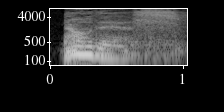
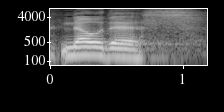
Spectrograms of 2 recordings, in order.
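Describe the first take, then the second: First: Much softer, hushed KNOW THIS; soft repeat. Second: Said in the usual way. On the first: Real, not acted. Preacher urging listeners to know God's love, hushed. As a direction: say "Know this" softly, letting it sink in.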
